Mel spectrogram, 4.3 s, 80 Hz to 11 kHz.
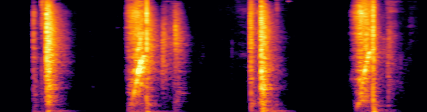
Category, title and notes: Sound effects > Objects / House appliances
Rope - Quick snatch
A rope that makes a whip-like noise. * No background noise. * No reverb nor echo. * Clean sound, close range. Recorded with Iphone or Thomann micro t.bone SC 420.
